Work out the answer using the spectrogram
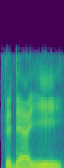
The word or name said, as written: fedayee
